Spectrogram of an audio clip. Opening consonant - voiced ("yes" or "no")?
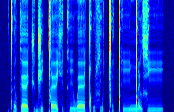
no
